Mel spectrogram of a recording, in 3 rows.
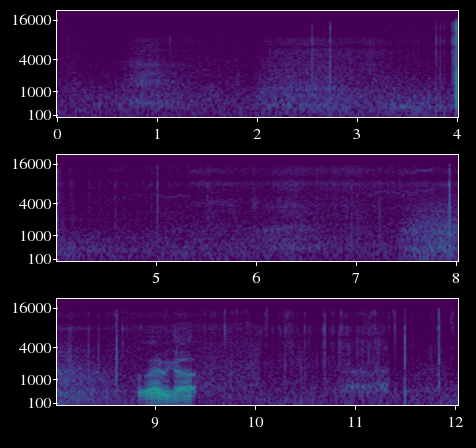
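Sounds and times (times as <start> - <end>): breath blown into tinder: 5.6 - 9.8.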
